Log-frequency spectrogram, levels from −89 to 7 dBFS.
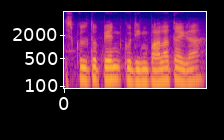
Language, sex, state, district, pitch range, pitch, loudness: Wancho, male, Arunachal Pradesh, Longding, 135-150 Hz, 145 Hz, -16 LUFS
